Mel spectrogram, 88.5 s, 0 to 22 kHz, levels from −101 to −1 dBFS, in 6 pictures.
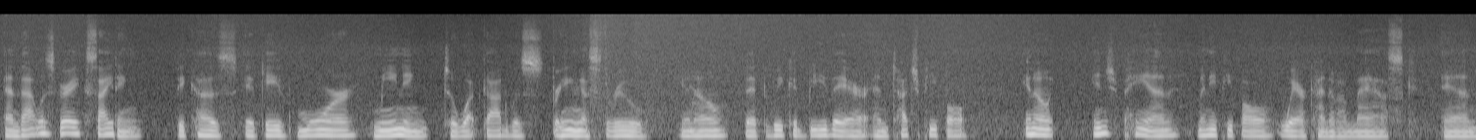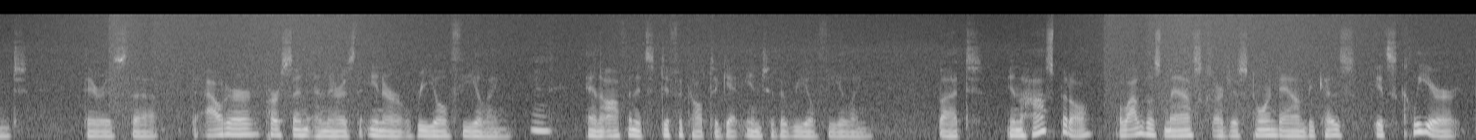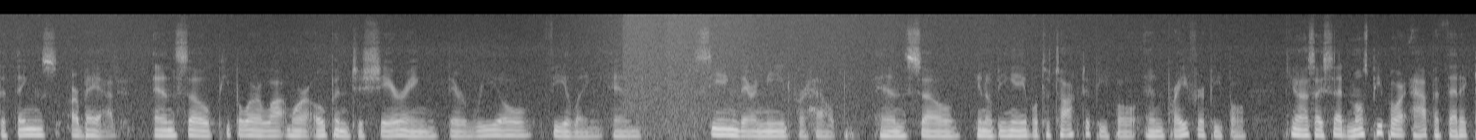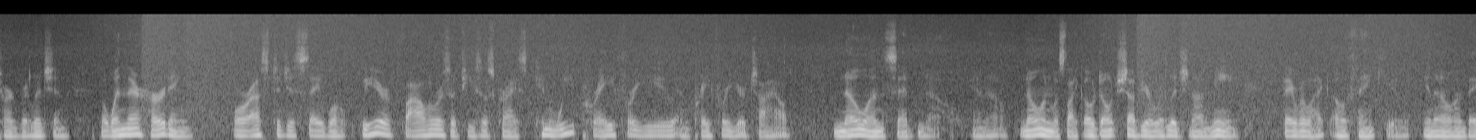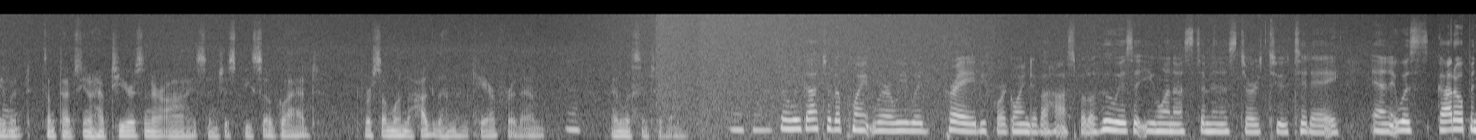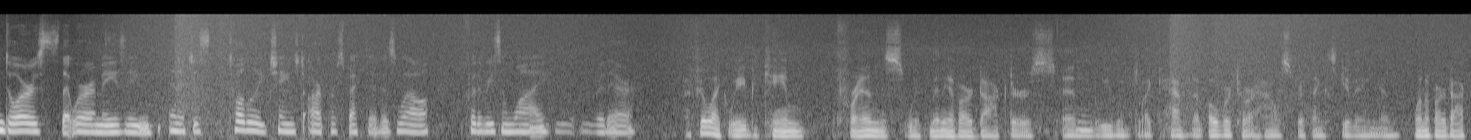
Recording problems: hiss; noticeable; throughout; 10 dB below the speech

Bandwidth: 14.5 kHz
